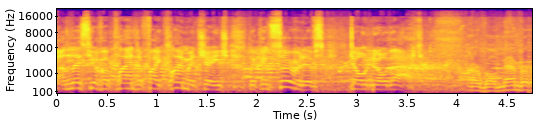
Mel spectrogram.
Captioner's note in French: voix de l'interprète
